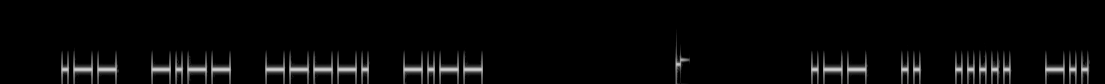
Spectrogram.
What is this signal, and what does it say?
Morse code, heard as a keyed tone, about 20 wpm, spaced as for 14 wpm, 700 Hz. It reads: WY9Y WI5D
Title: 179 Lesson 29g - Slash - Call Signs 20wpm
